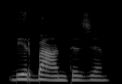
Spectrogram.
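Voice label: "birbantes", female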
